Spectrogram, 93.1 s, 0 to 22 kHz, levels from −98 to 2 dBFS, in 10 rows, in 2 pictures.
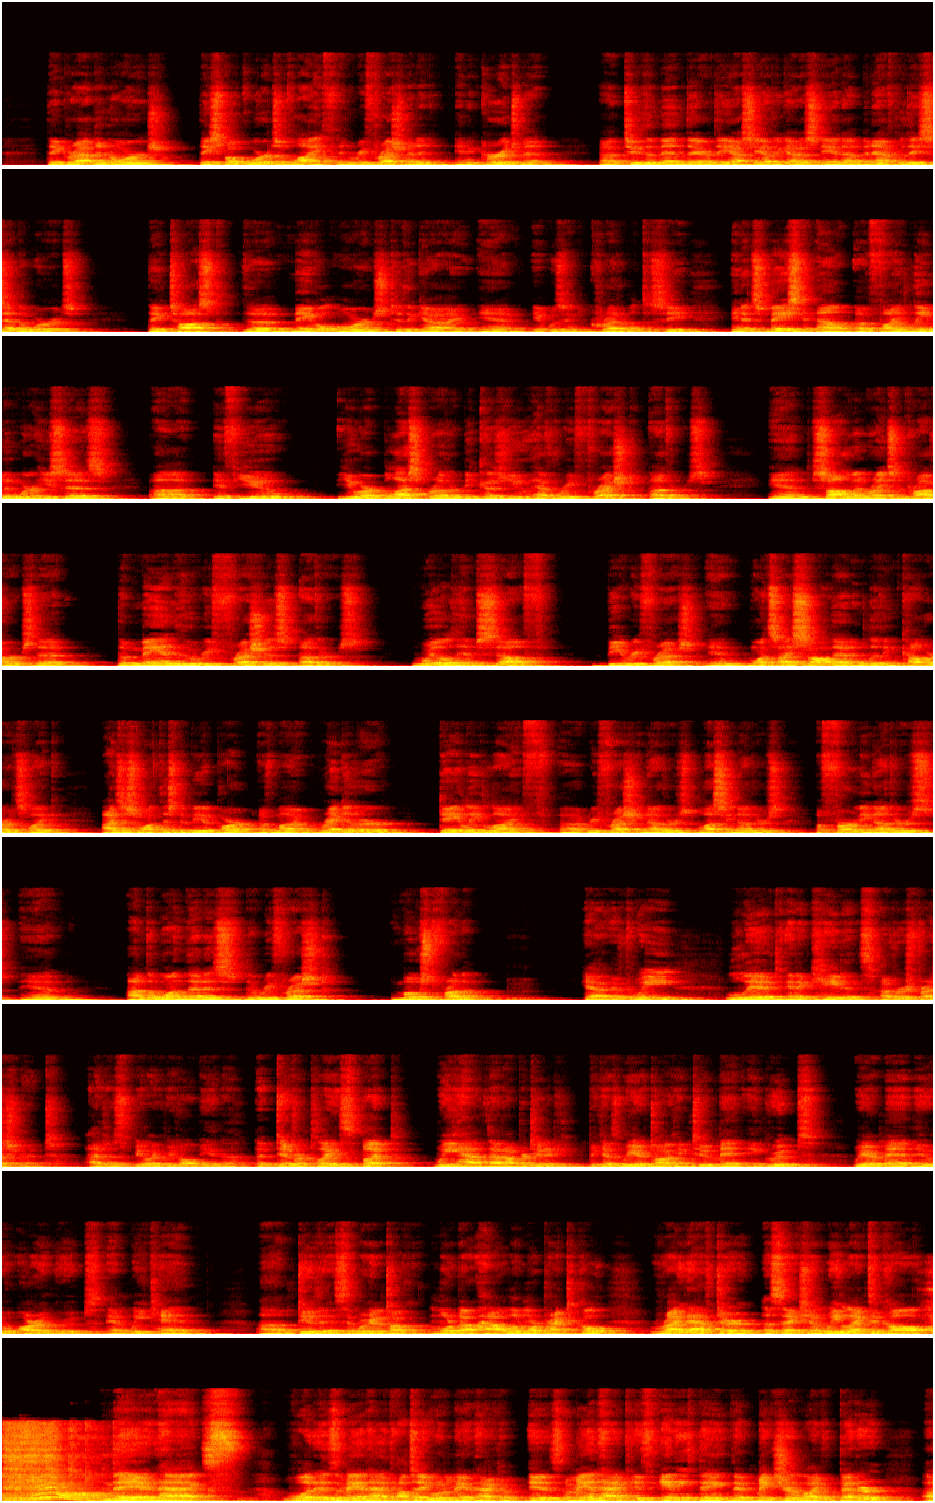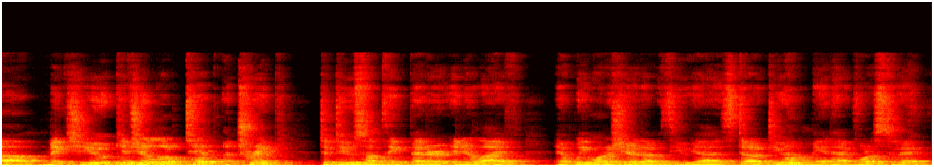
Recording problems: off-mic speech; far
room echo; noticeable; dies away in 0.7 s

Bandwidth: 15 kHz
